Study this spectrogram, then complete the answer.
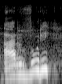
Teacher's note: o substantivo árvore, ele é acentuado na antepenúltima sílaba.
